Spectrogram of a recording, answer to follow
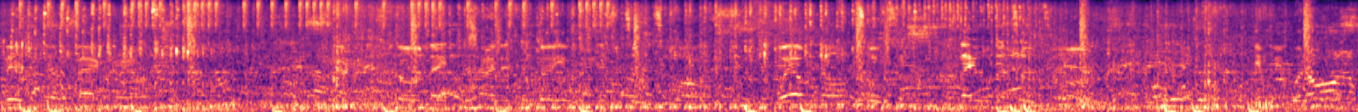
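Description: Motorcycle engines running steadily, with people talking over them.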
